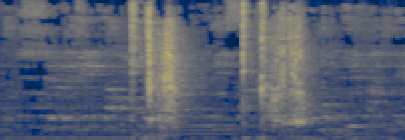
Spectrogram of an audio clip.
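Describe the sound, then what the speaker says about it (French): A spoon scrapes and knocks against a pot while curry chicken and potatoes are stirred, two distinct clattering strokes standing out over a low steady background, close by and moderately loud. "Je veux aller mélanger tout ce qu'on avait mis à l'intérieur"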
